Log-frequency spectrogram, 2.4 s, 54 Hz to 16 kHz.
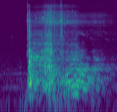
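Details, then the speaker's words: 1963 Ford Thunderbird, 390 four-barrel, cold start after about 3 years sitting: after a pause the engine suddenly fires and catches on poured priming fuel, roaring up and settling slowly; hard starting, then runs quiet and smooth apart from a noisy power steering pump. "Again. Well, she runs."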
